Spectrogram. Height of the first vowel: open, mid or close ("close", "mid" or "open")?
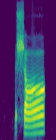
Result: open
